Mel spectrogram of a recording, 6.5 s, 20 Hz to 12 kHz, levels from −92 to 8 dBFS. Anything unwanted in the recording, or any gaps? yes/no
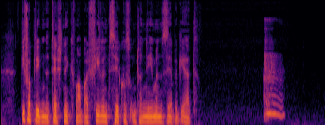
yes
